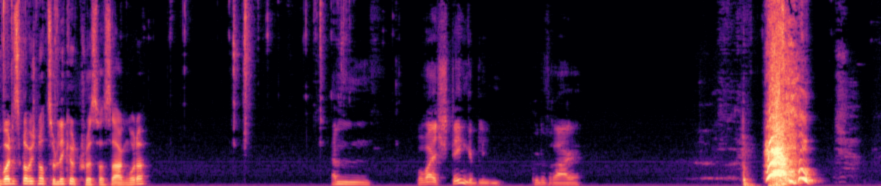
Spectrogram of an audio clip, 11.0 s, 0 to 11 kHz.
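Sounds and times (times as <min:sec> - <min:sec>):
speech: 0:00.0 - 0:02.0, 0:04.2 - 0:07.3
single loud sneeze: 0:09.6 - 0:10.3.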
